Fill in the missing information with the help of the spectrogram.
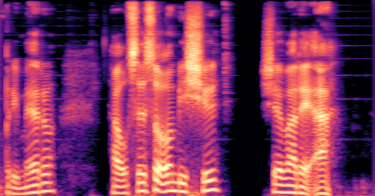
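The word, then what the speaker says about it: vareʼa: Y les quiero repetir uno a uno para que puedan así fijarse más en la pronuncia. La primera es fácil. Hambre. Hambre decimos vare-a. Vare-a.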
